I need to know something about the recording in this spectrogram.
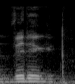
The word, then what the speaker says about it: Wittig: That's German. I pronounce it like a W. But in any case, we say Wittig, which means it's a named reaction.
